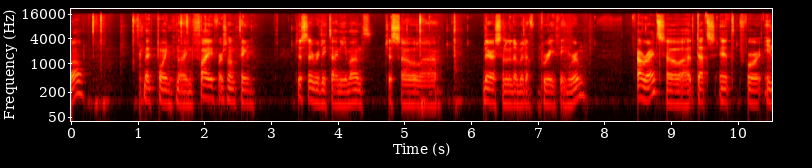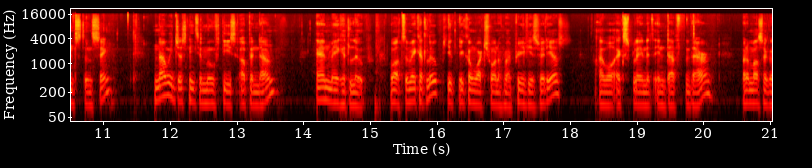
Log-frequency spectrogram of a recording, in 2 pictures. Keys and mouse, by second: 3.3-4.9 middle drag, 5.2-5.6 shift+middle drag, 5.9 middle drag, 6.7 middle click, 7.9-8.2 middle drag, 8.2 ctrl+z, 8.6 click, 9.7 middle click, 10.9 middle click, 11.6 middle drag.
